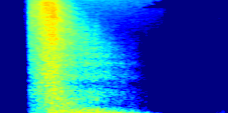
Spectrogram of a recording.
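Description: Whoosh sound effect for an animated logo reveal: a single rush of noise over a deep rumble that swells in about a third of a second in and dies away by about a second and a half.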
